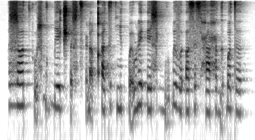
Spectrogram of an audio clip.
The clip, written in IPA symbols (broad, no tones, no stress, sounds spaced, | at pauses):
ɮ ʌ t͡sʼ ṵ ɬ ɡ ṵ ɡ͡b e t͡ʃʼ ə̰ ɬ t͡sʼ ə̰ ɳ ḛ qʼ ɘ t ɘ t ɲ ʌ k͡p ə̰ w ɳ e ʔ e ɬ ɘ ɡ͡b ṵ ɓ ɘ v ə ʔ ʌ s ə s ħ ʌ ħ ə ɡ ə̰ ɓ ʌ t ə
